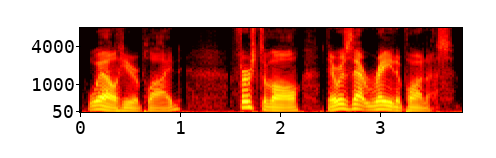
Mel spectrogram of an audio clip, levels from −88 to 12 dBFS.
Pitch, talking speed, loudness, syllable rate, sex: 120 Hz, 190 wpm, -17 LUFS, 5.2 syllables/s, male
